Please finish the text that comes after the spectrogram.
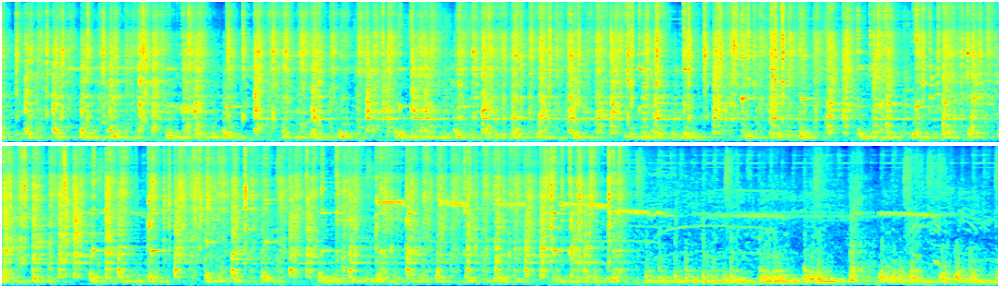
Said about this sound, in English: now this is when the parade gets a bit more noisy. Here's some fabulous samba bands coming our way.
